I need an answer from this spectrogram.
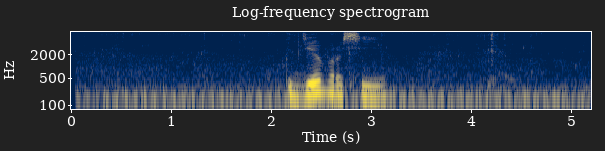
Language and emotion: Russian, neutral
